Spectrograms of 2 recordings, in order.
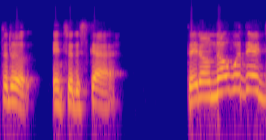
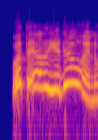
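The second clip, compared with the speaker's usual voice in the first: high disgusted shock; 10 semitones higher, faster than usual. Retold or imitated. Imitating disgusted reaction.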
